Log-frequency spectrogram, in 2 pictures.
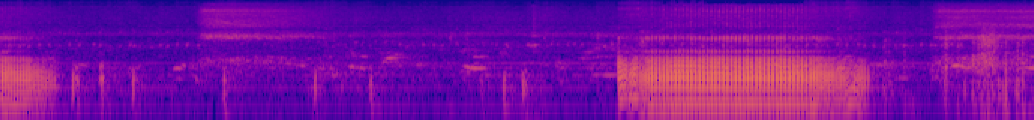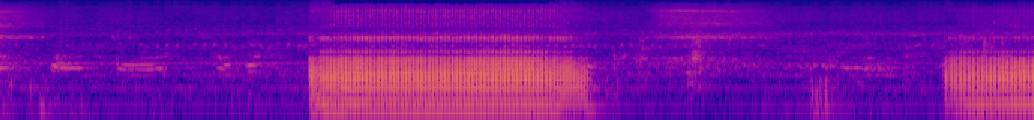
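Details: Pug dog snoring loudly: loud, rattling snores about every three seconds, each about a second long, with quieter snuffling breaths between them.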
